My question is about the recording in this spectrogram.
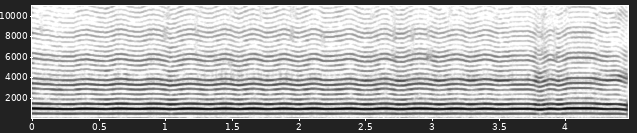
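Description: A woman singing a Bengali folk song unaccompanied, holding one long, steady note on an open vowel.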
